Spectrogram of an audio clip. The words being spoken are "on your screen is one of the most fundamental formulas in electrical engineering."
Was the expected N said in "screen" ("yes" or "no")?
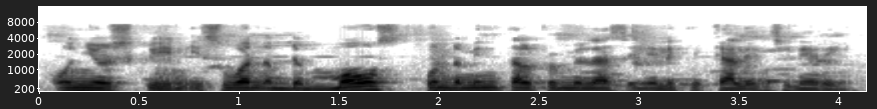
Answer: yes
